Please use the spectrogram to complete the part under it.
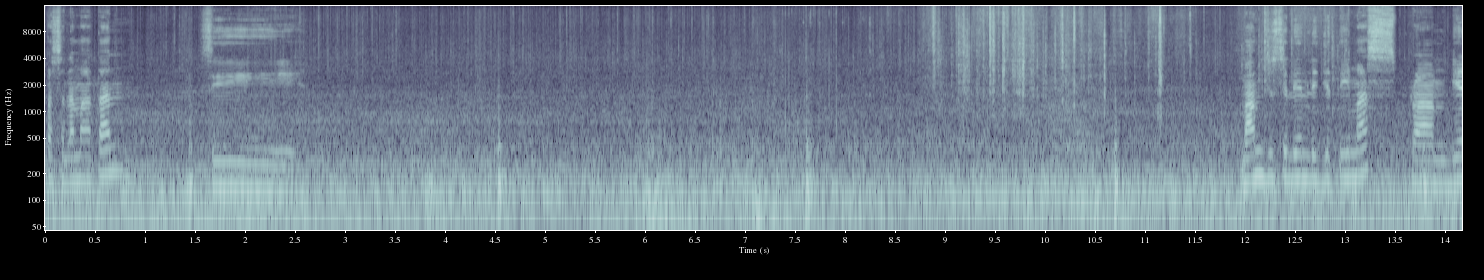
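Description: Rain patters on the windshield.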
